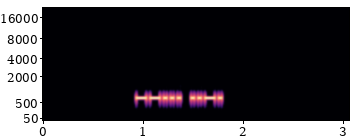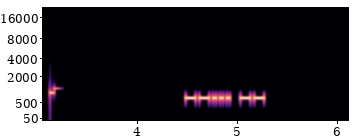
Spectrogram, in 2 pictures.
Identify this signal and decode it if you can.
Morse code, heard as a keyed tone, about 36 wpm, 700 Hz. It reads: 7 F 7 M
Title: Single-Letter Single-Number 35wpm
